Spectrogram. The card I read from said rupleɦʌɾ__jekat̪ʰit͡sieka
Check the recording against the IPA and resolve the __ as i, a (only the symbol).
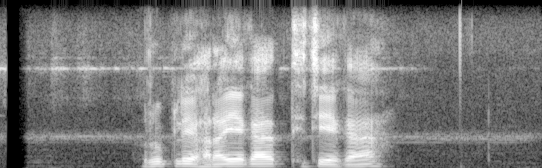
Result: a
